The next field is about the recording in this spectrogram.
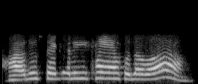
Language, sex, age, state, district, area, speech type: Odia, female, 60+, Odisha, Angul, rural, conversation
